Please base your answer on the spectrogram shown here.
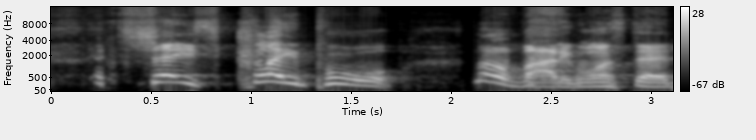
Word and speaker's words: Chase Claypool: That was funny because you go, Clase Chaypool. Clase. Chase Claypool.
